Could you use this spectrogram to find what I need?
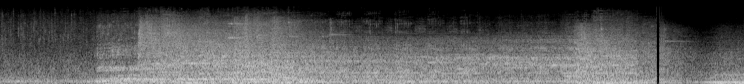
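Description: A burst of fire roars up from the ground.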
